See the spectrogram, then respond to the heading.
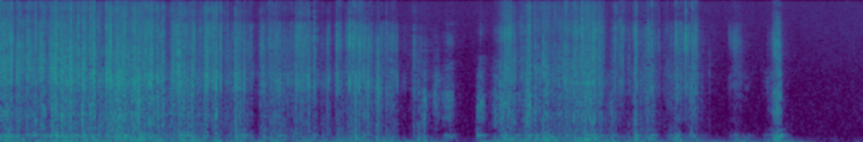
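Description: Fingers and nails scratch and rub the black foam windscreen on a Blue Yeti Pro microphone up close, making dense, crackling scratches over a heavy, boomy low rumble. The rough scratching runs steadily, drops out briefly near the middle, returns, and then fades at the end.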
